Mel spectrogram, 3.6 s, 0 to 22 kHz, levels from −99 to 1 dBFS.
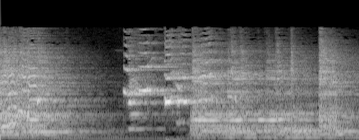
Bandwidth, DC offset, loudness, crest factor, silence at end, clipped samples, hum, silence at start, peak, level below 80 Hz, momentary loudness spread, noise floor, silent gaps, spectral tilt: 10 kHz; under 0.1%; -19 LUFS; 20 dB; 0 s; under 0.1%; none; 0 s; -2 dBFS; -58 dBFS; 11 LU; -42 dBFS; none; -3 dB/octave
